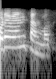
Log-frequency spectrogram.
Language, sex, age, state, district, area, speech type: Marathi, female, 45-60, Maharashtra, Buldhana, rural, conversation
